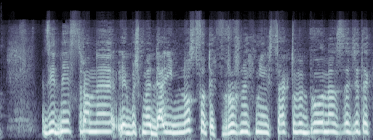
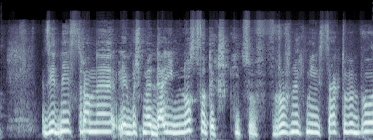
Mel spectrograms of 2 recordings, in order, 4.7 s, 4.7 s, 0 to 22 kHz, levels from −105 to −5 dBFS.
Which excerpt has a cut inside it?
first; 1 cut; at 2.7 s

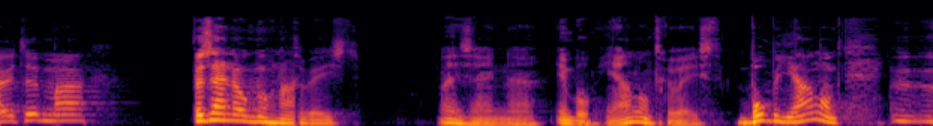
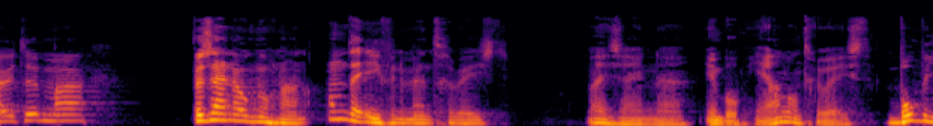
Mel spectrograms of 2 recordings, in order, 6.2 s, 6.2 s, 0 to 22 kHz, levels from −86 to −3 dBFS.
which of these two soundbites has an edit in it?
first; 1 cut; at 2.0 s

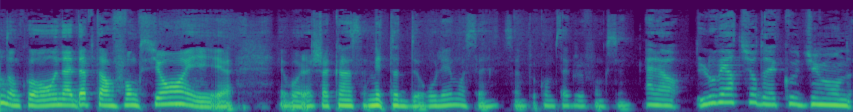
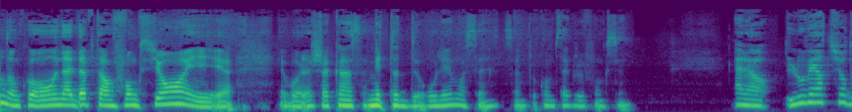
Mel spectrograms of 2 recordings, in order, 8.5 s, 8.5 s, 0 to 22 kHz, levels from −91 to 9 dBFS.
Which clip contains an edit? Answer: first; 1 cut; at 6.4 s

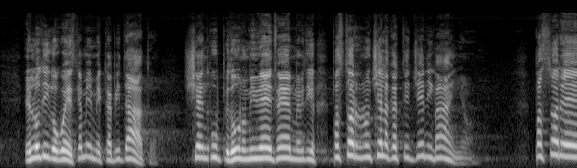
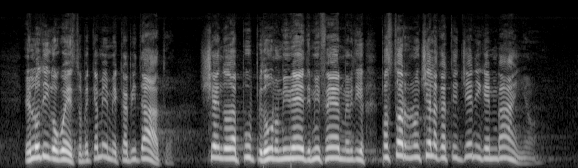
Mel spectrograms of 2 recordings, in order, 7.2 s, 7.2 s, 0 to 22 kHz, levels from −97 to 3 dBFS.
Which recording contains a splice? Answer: first; 4 cuts; at 0.9 s, 2.6 s, 3.4 s, 5.4 s

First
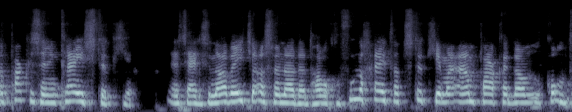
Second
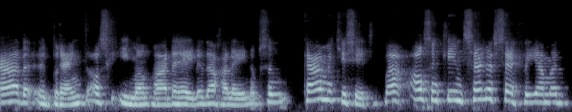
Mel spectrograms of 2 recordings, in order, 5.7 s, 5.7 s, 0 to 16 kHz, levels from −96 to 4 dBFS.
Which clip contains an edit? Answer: second; 1 cut; at 3.0 s

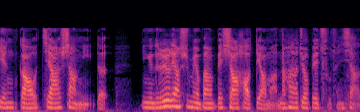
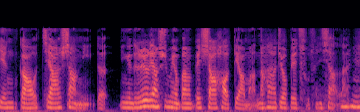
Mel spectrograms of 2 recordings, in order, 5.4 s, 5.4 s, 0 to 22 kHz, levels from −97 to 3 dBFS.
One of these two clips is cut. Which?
second; 1 cut; at 1.7 s

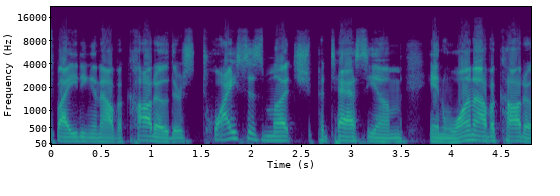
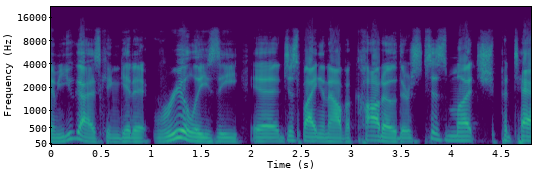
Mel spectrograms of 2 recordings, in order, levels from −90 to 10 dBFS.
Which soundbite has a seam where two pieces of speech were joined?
second; 3 cuts; at 2.0 s, 2.6 s, 3.7 s

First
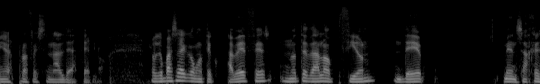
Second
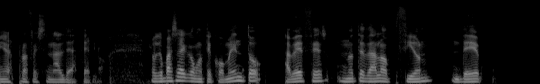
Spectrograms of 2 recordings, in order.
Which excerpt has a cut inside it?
first; 1 cut; at 2.1 s

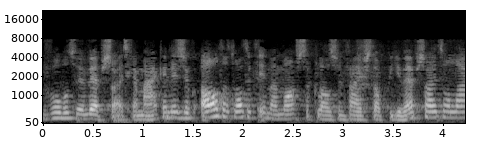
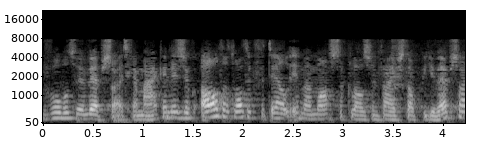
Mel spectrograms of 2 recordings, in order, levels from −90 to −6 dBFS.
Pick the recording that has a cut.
first; 1 cut; at 2.1 s

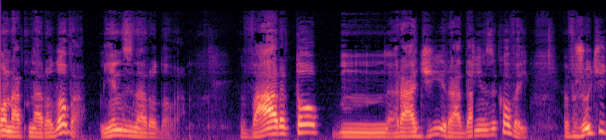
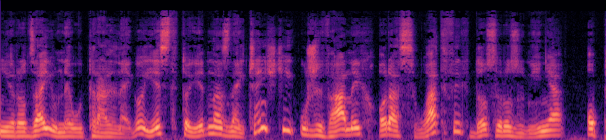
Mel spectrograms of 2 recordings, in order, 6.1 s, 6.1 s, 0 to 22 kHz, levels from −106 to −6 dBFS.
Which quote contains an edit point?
first; 1 cut; at 4.7 s

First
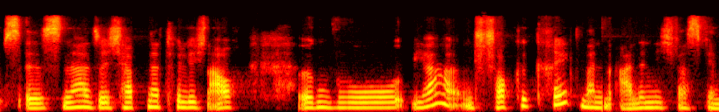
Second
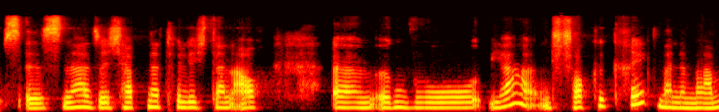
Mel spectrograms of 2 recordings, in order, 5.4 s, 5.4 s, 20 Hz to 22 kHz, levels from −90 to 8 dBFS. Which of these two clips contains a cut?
first; 3 cuts; at 1.6 s, 2.2 s, 4.5 s

